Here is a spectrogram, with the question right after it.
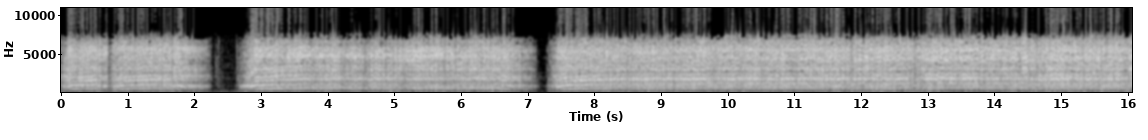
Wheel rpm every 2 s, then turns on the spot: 80, 60, 160, 110, 140, 160, 160, 160.
none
